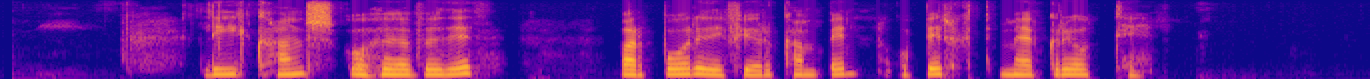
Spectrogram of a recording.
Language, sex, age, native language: Icelandic, female, 50-59, Icelandic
